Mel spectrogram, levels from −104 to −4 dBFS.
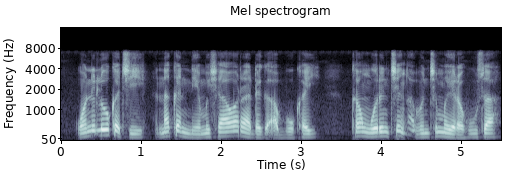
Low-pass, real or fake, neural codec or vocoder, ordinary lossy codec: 7.2 kHz; real; none; none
